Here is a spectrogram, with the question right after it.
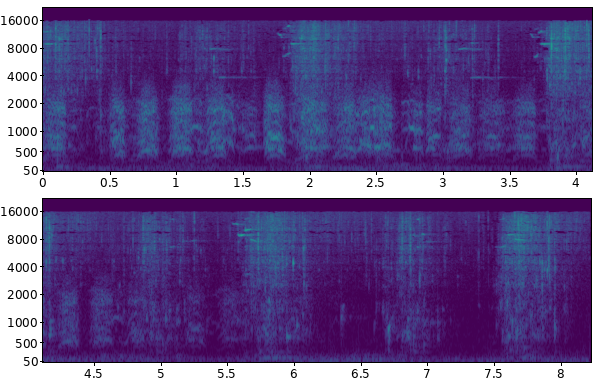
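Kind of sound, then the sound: animal, dogs barking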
